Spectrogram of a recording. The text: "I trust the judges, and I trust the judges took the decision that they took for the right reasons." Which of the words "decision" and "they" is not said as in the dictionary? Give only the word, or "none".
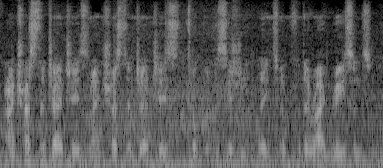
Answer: none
